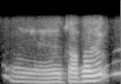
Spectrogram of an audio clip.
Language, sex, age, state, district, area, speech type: Nepali, male, 60+, West Bengal, Kalimpong, rural, conversation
